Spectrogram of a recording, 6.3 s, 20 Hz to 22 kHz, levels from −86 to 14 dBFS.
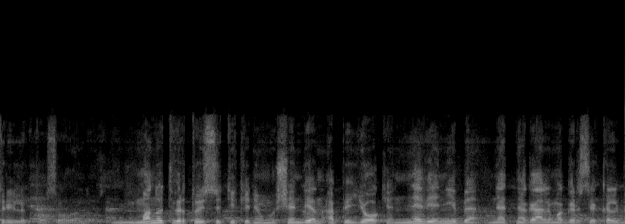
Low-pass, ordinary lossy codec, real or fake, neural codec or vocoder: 10.8 kHz; Opus, 32 kbps; fake; vocoder, 48 kHz, 128 mel bands, Vocos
